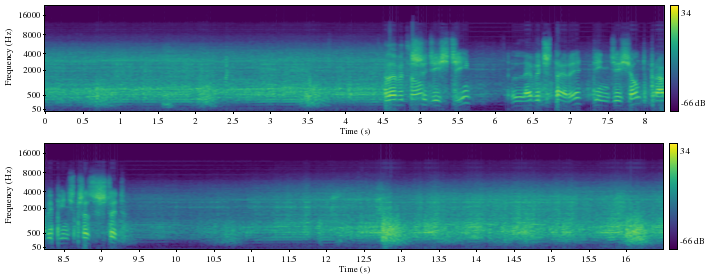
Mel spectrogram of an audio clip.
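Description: A rally car engine idles steadily close by.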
